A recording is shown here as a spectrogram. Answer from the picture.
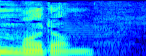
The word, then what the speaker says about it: Morón: El tren de línea Sarmiento bajando en Ituzaingó y tomar el colectivo 441 Cartel Verde en Morón. No se suspende por lluvia. Lo dije bien, Morón. – Excelente.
